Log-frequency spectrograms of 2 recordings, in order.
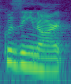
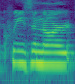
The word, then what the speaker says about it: Cuisinart: my cuisine art yes I know it's pronounced cuisine art I've said Cuisinart forever and it's just it's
